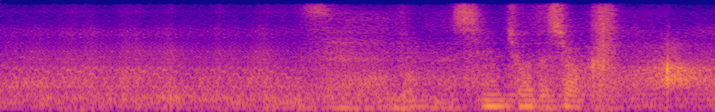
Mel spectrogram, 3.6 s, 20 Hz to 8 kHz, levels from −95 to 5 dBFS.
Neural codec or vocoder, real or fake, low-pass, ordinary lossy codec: codec, 24 kHz, 0.5 kbps, DualCodec; fake; 7.2 kHz; none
